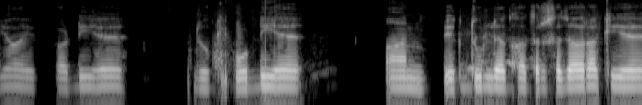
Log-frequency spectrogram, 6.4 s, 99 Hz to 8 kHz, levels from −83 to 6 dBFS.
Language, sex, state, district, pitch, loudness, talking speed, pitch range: Marwari, male, Rajasthan, Churu, 105 Hz, -21 LUFS, 140 wpm, 105-110 Hz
